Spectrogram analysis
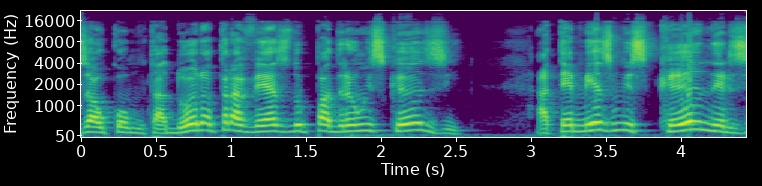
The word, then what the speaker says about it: SCSI: B botou scaz pessoal scsi é a sigla a gente costuma pronunciar scaz e o que que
